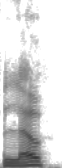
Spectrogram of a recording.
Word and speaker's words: Loupe: And L-O-U-P-E. – Yeah. – Actually, the last name is more Cajun than anything else than Spanish. That's where the... And so it's actually Loup. That's how you pronounce it, but it's just Loup. L-O-U-P-E.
